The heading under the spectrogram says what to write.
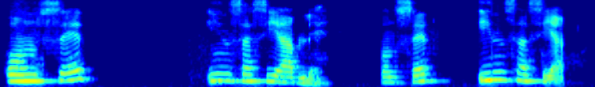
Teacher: separando en dos vocales que deberían estar unidas en una sola sílaba de esta forma las vocales se pronuncian en hiato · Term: diéresis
